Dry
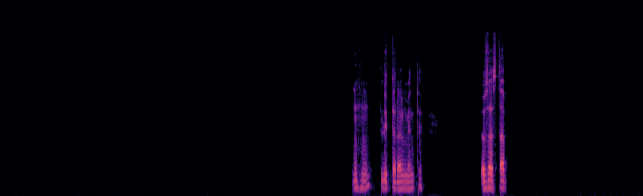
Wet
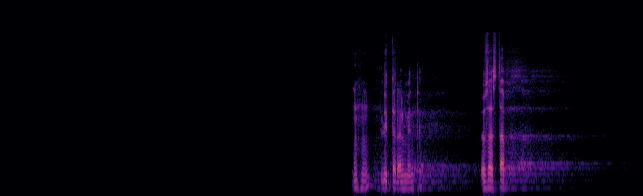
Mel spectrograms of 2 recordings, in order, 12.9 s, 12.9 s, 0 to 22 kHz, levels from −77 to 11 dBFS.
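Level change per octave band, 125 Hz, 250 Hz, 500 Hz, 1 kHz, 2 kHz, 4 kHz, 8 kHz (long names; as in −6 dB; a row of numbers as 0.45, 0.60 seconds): −10.0, −7.0, −4.0, −1.0, −0.5, 0.0, 0.0 decibels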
